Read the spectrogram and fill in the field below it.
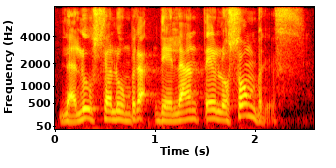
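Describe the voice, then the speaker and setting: A man pastor preaching a sermon and leading a prayer, his voice swinging from loud rising lines to soft low ones. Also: unhurried. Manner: preaching with sudden rises and soft drops.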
